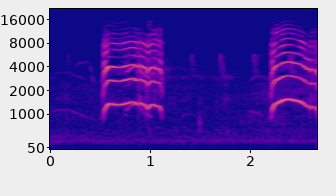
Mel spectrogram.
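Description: Northern lapwing giving two wheezy, nasal 'pee-wit' calls, each slurred up then down, about a second and a half apart; otherwise quiet.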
